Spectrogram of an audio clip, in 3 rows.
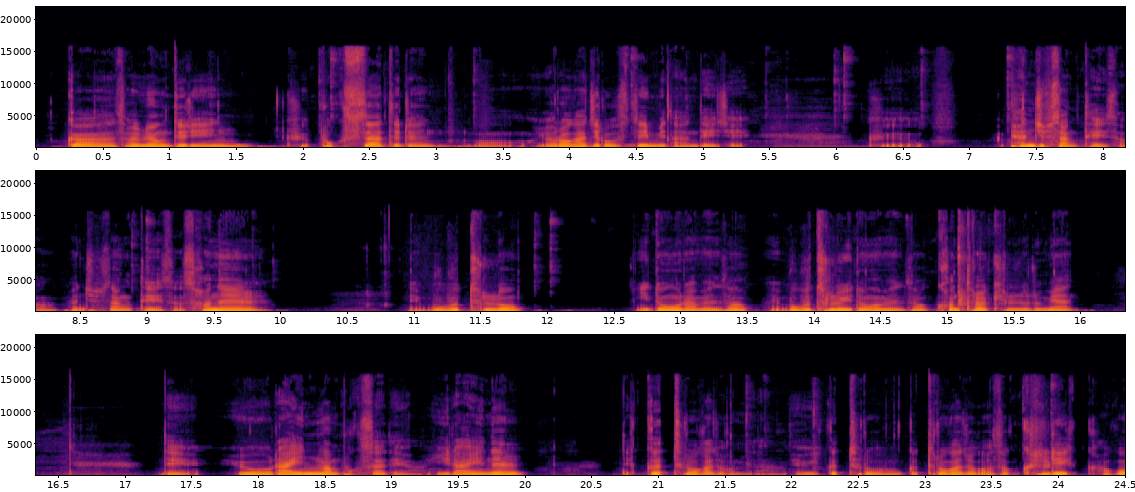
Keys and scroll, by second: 2.6 space, 10.4 m.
